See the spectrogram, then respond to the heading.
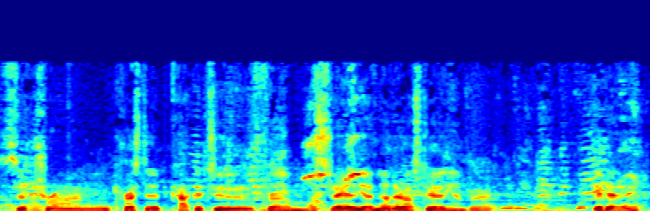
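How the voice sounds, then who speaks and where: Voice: mid-range voice, sing-song, slow, a crowd in the background. A visitor chatting casually for a vlog and reading out signs at a bird park. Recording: very noisy outdoor bird park.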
